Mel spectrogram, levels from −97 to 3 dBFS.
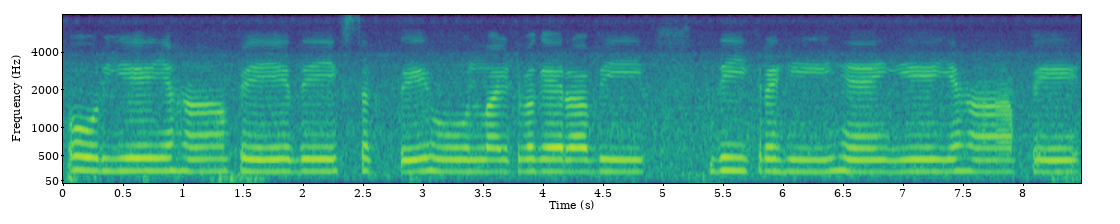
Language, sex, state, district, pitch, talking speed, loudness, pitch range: Hindi, male, Haryana, Jhajjar, 215 Hz, 115 wpm, -15 LUFS, 215-220 Hz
